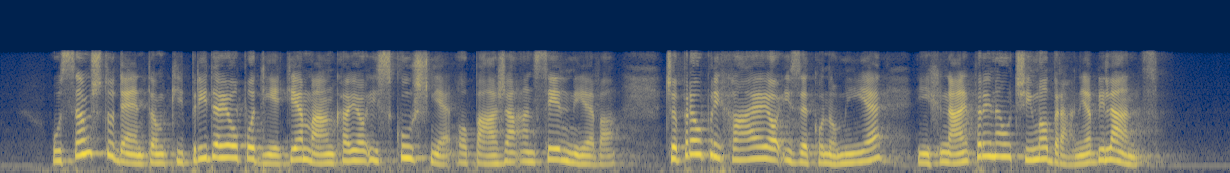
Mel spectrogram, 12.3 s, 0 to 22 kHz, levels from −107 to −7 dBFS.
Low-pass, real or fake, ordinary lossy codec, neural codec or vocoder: 7.2 kHz; fake; none; codec, 16 kHz, 2 kbps, FunCodec, trained on Chinese and English, 25 frames a second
